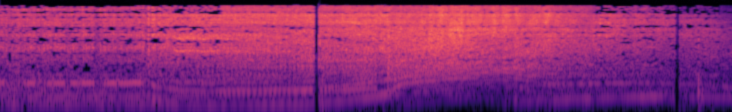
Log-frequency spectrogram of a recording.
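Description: A nitrous-fed Chevy Blazer and a turbocharged Nissan Hardbody pickup racing at full throttle. About four seconds in, the Blazer passes close by as a loud rush of engine noise, its pitch rising and then falling as it pulls away down the track.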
